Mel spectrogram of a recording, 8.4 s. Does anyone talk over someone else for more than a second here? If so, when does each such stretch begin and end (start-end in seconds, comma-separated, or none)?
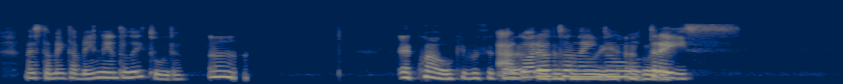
5.0-6.7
